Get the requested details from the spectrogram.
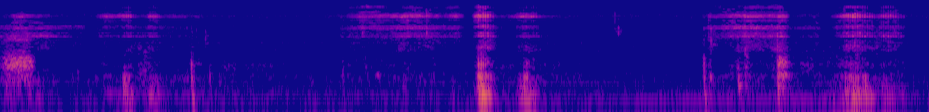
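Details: Sleeping Saint Bernard puppy (female) napping: faint, gentle snores and soft snuffles at irregular intervals; quiet snoring.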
